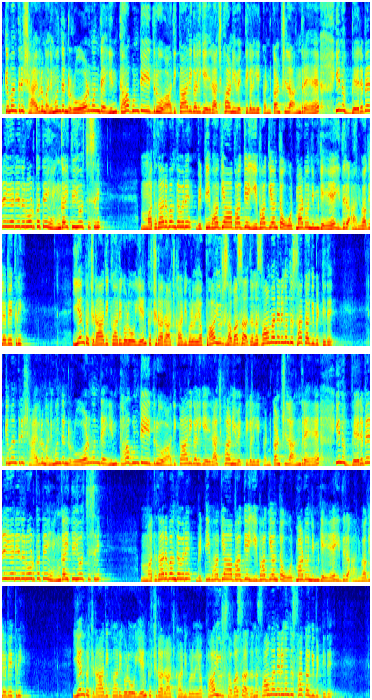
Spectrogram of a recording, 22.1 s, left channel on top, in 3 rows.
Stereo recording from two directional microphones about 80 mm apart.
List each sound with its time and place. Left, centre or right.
0.0 s a woman's voice: left
1.6 s speech: centre
1.9 s a woman's voice: left
6.7 s a woman's voice: left
16.1 s a woman's voice: left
